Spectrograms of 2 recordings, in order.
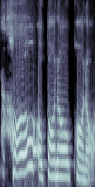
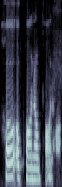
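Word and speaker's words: Hoʻoponopono: Because I don't really know how to pronounce it either. It's Ho'oponopono, I think. Ho'oponopono.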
